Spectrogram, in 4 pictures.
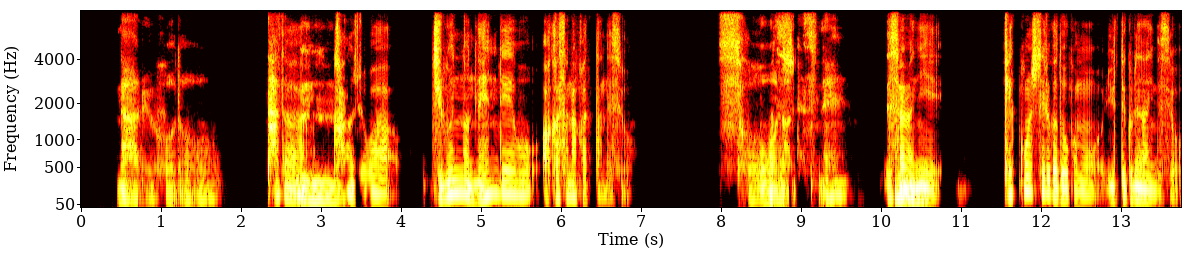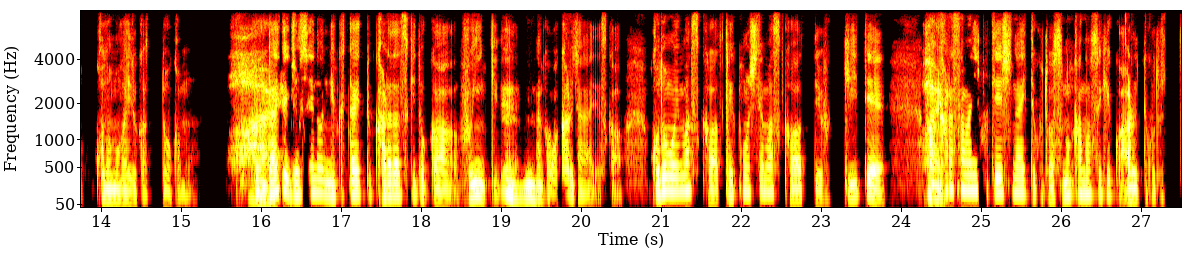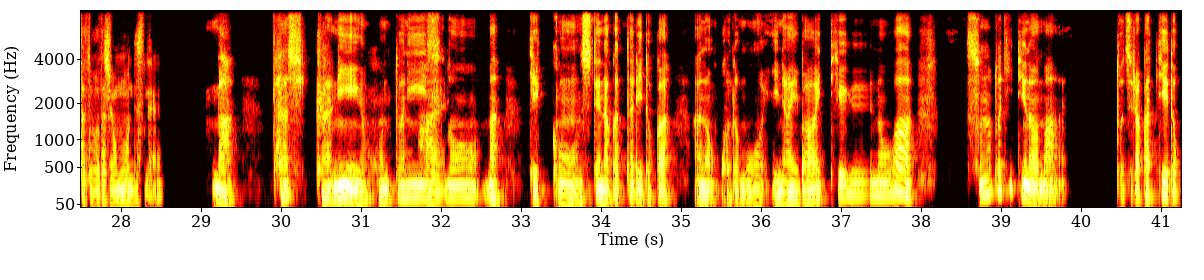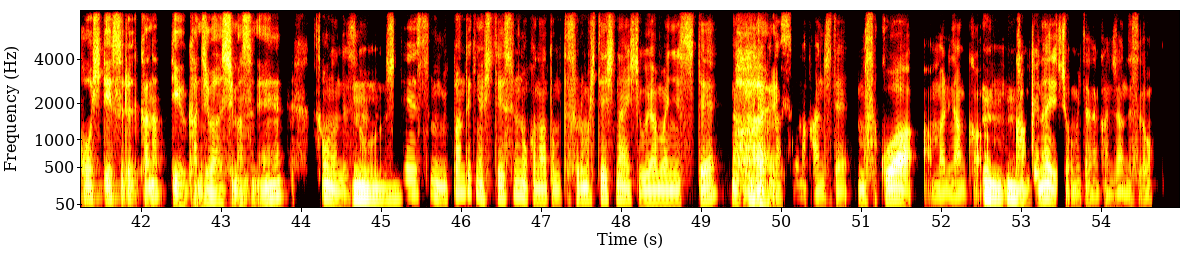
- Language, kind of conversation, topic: Japanese, advice, 信頼を損なう出来事があり、不安を感じていますが、どうすればよいですか？
- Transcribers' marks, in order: other background noise; tapping; "否定" said as "してい"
